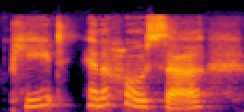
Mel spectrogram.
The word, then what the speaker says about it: Pete Hinojosa: a very special guest with me i have pete hinojosa who focuses on developing did i say that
